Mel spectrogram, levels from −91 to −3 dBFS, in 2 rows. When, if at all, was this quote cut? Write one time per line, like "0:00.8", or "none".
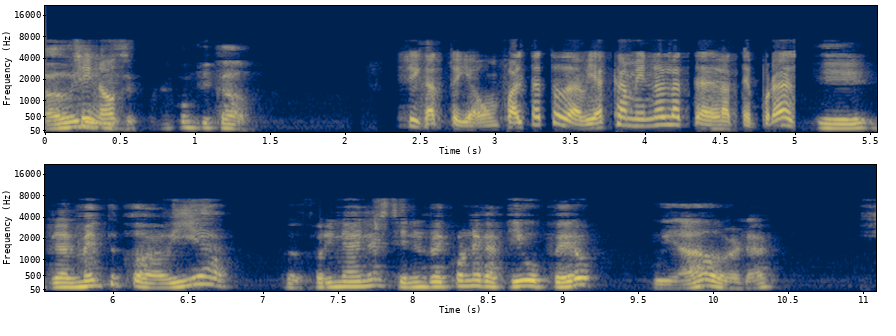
0:05.0

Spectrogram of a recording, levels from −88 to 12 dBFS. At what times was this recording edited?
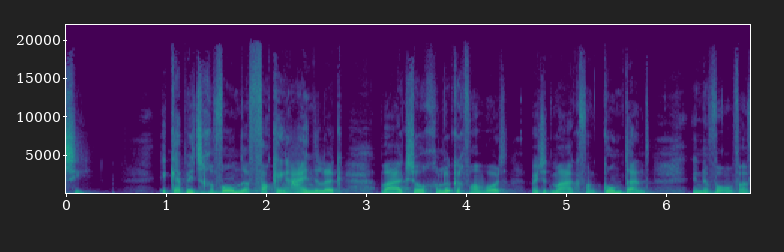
none

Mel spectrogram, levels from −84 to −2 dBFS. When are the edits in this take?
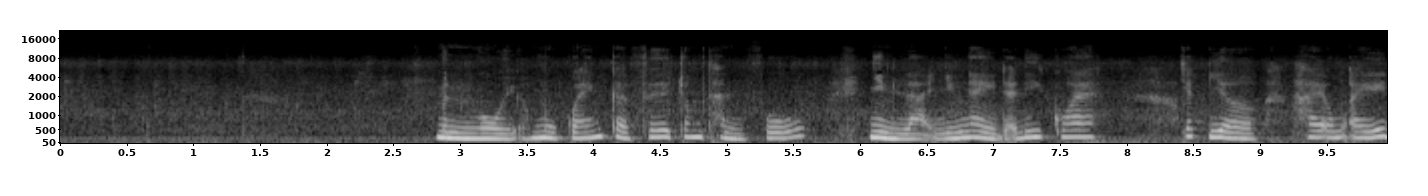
0:08.4

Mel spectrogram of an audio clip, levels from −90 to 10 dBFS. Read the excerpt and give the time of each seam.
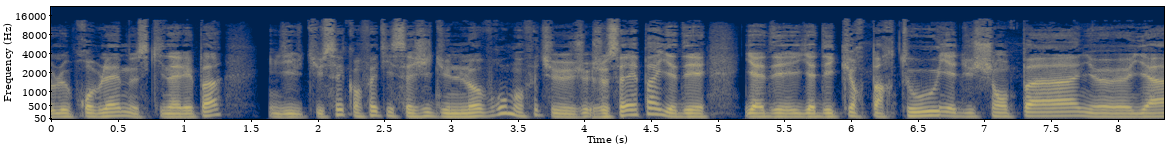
0:04.1
0:06.7

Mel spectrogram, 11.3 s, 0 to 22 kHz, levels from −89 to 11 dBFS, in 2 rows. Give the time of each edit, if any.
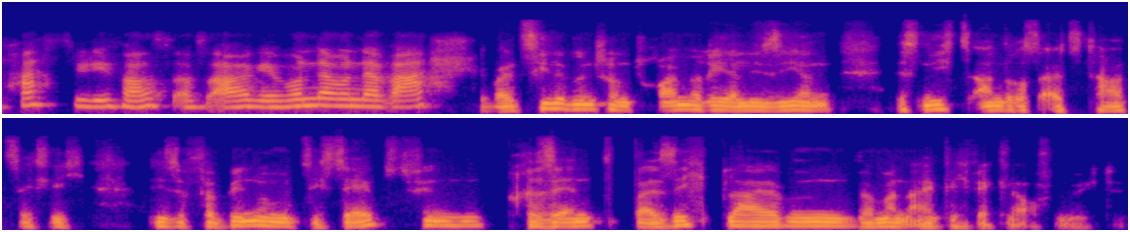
0:02.4
0:09.9

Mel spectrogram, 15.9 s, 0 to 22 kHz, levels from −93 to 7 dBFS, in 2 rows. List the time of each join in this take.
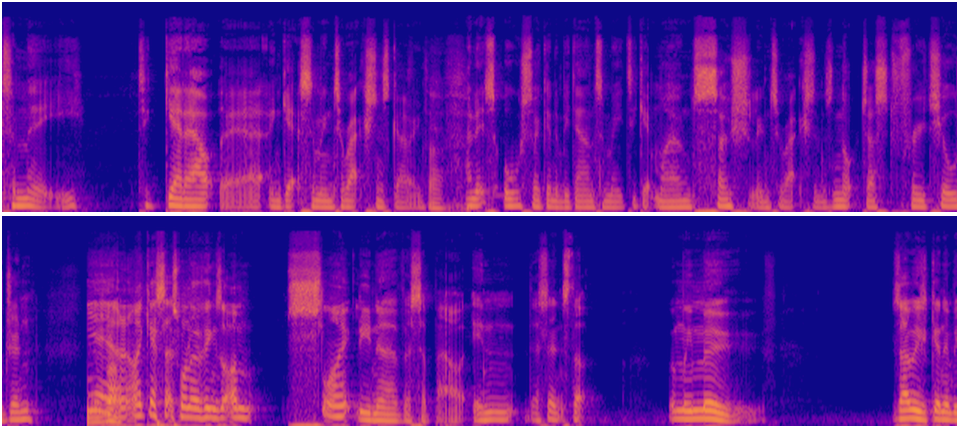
0:08.7

